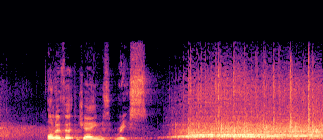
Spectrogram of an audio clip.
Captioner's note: applause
